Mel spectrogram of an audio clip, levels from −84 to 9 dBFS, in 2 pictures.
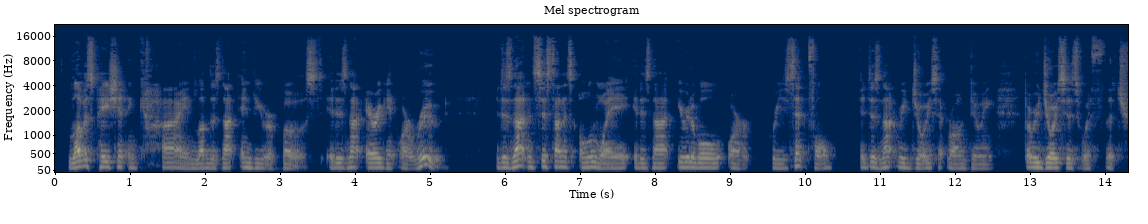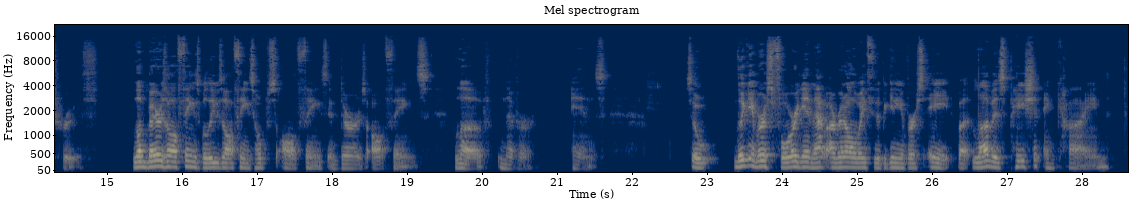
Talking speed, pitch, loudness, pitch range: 170 wpm, 130 Hz, -32 LUFS, 120-140 Hz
